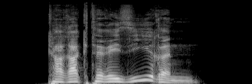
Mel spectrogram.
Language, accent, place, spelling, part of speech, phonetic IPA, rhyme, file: German, Germany, Berlin, charakterisieren, verb, [kaʁakteʁiˈziːʁən], -iːʁən, De-charakterisieren.ogg
- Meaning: to characterize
